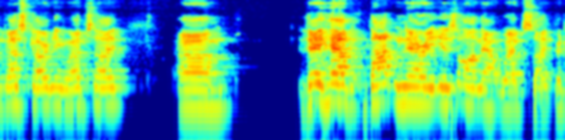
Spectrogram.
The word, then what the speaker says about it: Botanary: It says search botanary to learn the meaning. It should be Botanary. It's like it comes from botany and dictionary.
